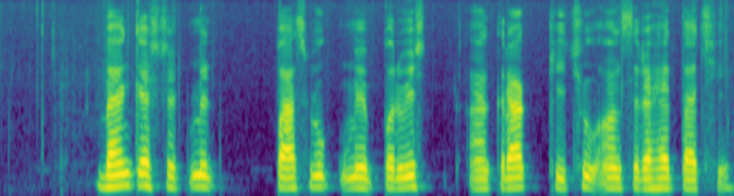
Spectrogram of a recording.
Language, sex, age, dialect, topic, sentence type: Maithili, male, 60-100, Southern/Standard, banking, statement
